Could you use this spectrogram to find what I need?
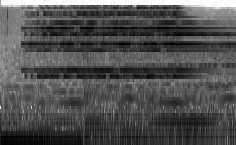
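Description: A telephone rings with a bright electronic ringtone, a sustained, steady tone running through the whole clip, heavier and rumbling low at the start.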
